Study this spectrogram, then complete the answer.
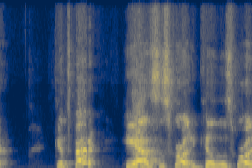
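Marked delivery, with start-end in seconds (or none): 0.0-1.0 pitched up higher and louder; eager build-up before the best part; excited tease. Shown as a demonstration. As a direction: hype it up, bursting to tell the rest.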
